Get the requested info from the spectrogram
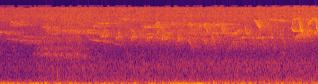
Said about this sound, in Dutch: Dat is een vink. Links zit een zanglijster.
